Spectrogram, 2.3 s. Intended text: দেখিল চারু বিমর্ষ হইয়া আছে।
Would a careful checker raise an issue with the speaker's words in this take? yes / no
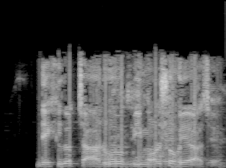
no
